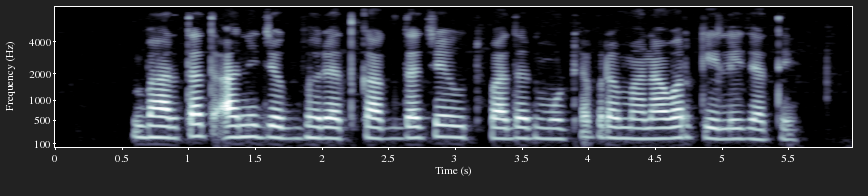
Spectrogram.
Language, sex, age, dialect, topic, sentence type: Marathi, female, 18-24, Varhadi, agriculture, statement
